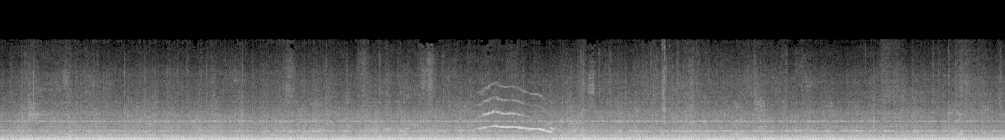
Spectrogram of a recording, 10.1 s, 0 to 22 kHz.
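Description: Cabin noise inside a Boeing 737-800 on approach: a steady rumble of airflow and its CFM56 engines with a faint steady whine over it. A brief high squeal rises and falls about halfway through.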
